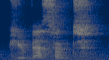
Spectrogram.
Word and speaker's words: pubescent: the definition of or knew how to pronounce is spelled p u b e s ce n t. And this is how it is pronounced. Pubescent.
